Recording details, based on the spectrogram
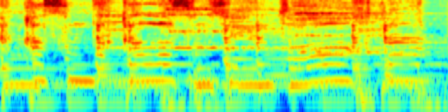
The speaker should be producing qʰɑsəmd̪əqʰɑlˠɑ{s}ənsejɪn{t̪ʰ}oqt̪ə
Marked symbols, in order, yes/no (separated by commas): yes, yes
